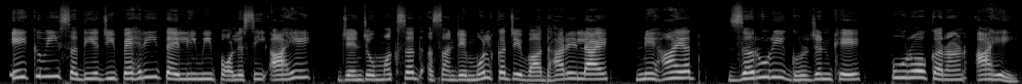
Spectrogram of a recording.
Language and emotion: Sindhi, neutral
